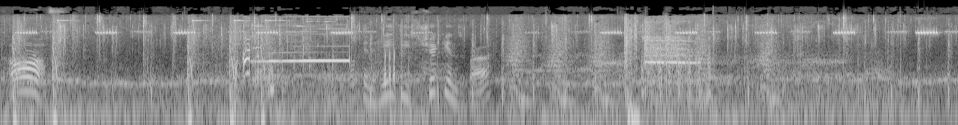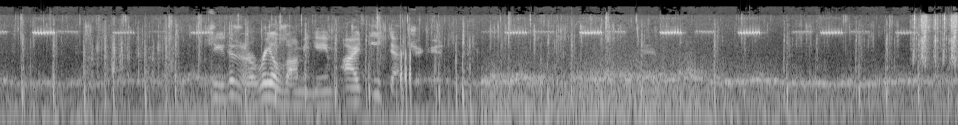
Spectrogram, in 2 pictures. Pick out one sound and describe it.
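Footsteps tread at a steady walking pace on hard ground.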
